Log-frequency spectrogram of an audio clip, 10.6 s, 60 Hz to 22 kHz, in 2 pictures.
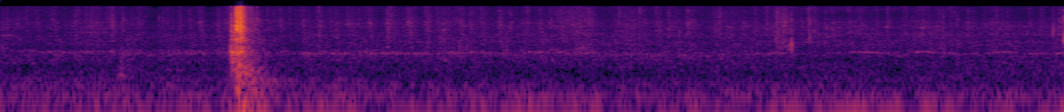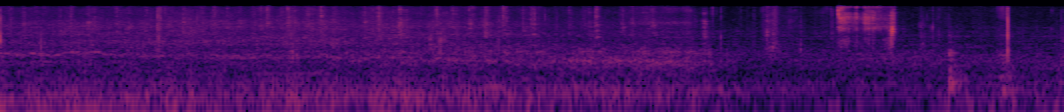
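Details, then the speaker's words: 1985 Oldsmobile Delta 88 Royale Brougham, original 307 V8, carbureted: low, uneven idle rumble that sags, barely staying running; unstable idle, owner suspects carburetor needs adjustment and possibly fuel filter, needs tune-up. "okay maybe I do so like I say it needs a bit of a bit of a tuneup I mean Definitely Maybe a fuel filter uh it starts good I think it's just mostly the the carburetor just needs to be adjusted"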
